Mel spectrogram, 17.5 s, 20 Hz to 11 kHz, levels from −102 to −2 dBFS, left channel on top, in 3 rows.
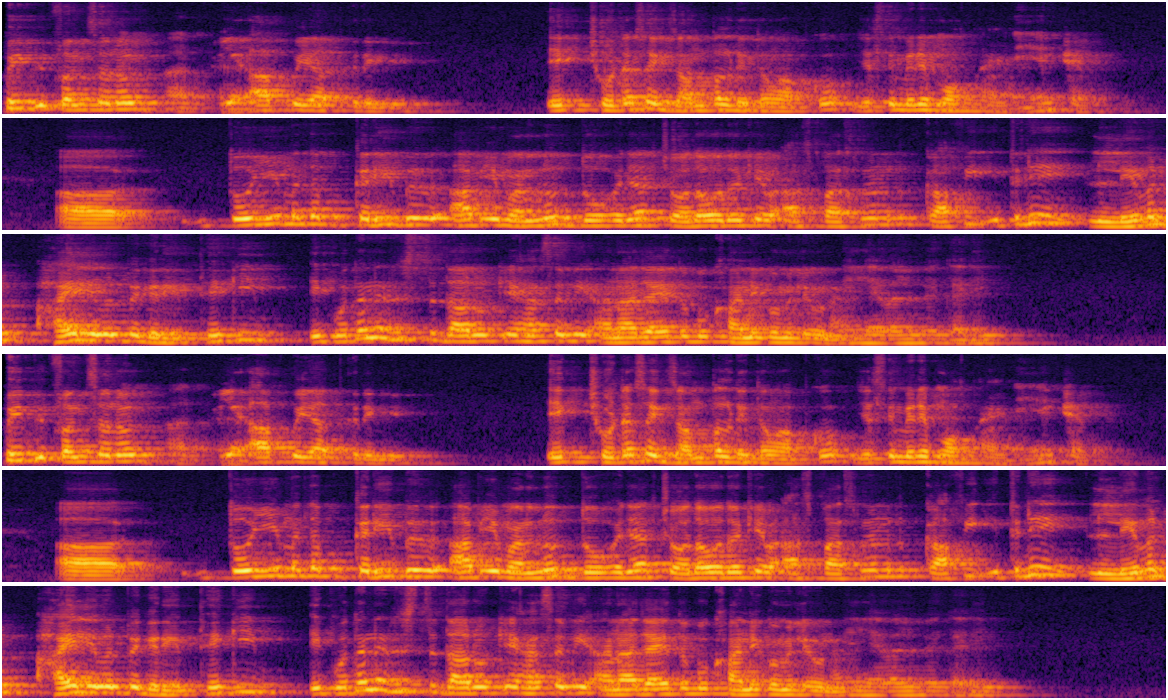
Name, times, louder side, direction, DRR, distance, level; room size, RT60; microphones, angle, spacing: voice 1, 0.0-0.7 1.1-2.0 2.7-5.0 5.3-5.4 6.1-6.5 7.0-15.9, right 1 dB, 35° right, 2 dB, 2.9 m, -19 dB
voice 2, 0.6-1.2 4.6-5.3 15.8-16.6, left 1 dB, 45° left, 4 dB, 6.1 m, -31 dB
16.0 x 11.5 x 6.3 m, 0.43 s
head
